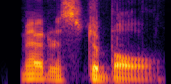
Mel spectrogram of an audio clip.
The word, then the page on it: metastable: American English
